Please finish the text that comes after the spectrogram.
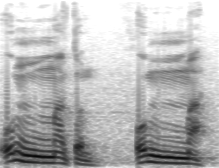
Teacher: tasdid tentang mim dan tasdid tentang Nun itu namanya wajibul gunna maka gunanya sampai tiga ketukan · Maka gunnahnya sampai 3 ketukan. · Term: wajibul gunnah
